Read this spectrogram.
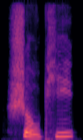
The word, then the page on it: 首批: shǒu pī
